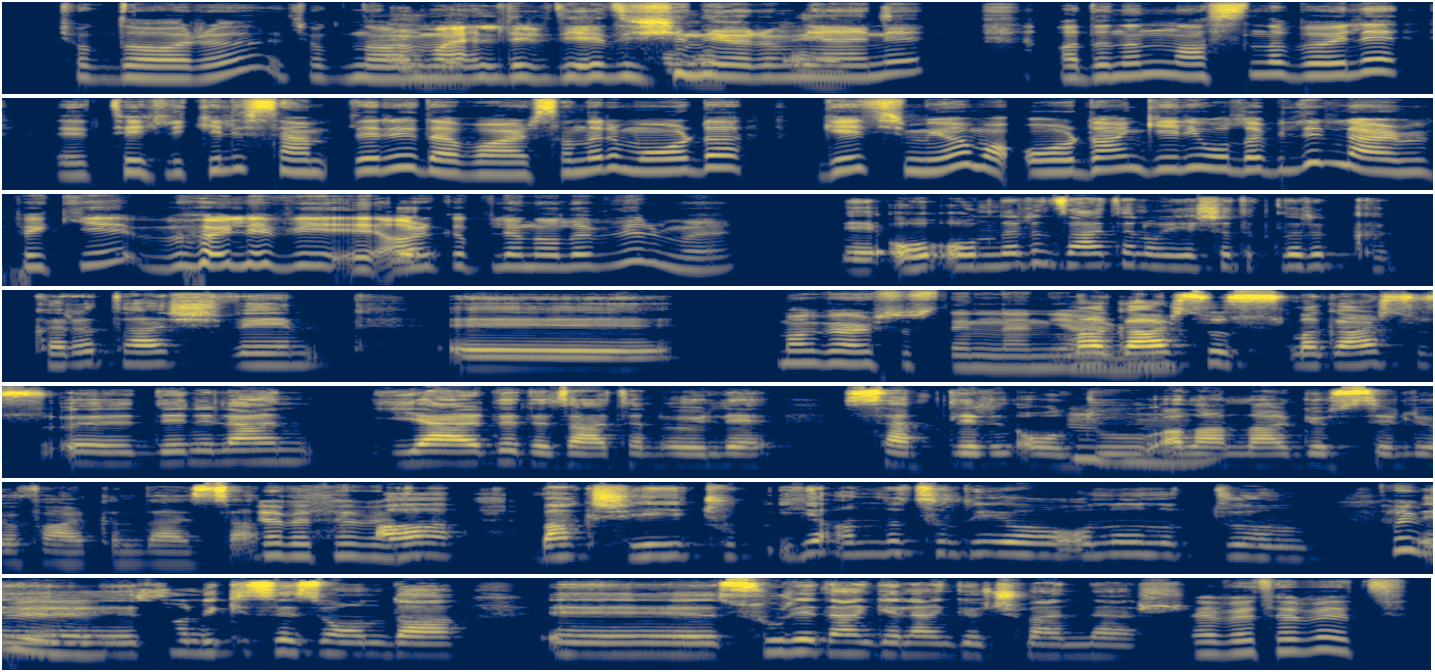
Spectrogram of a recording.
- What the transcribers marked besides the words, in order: laughing while speaking: "normaldir diye düşünüyorum yani"; laughing while speaking: "Böyle bir"; unintelligible speech; anticipating: "A! Bak şeyi çok iyi anlatılıyor, onu unuttum"
- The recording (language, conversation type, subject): Turkish, podcast, En son hangi film ya da dizi sana ilham verdi, neden?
